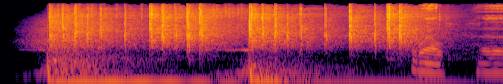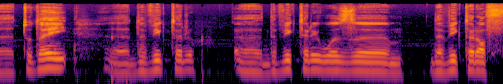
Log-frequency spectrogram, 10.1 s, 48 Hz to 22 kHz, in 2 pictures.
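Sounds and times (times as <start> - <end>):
intro music with heavy percussion: 0.2 - 4.7.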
